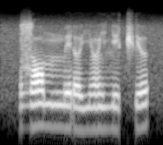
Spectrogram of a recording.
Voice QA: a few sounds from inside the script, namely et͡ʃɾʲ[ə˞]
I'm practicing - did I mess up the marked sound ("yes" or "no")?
yes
